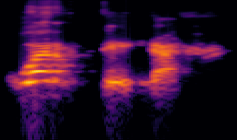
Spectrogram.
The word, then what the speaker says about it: Cuartetas: No, no empezaba con Q, empezaba con C, pero se pronuncia como si fuera un Q. Y era Las Cuartetas.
